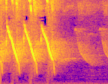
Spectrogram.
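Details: Canary kept by a bird keeper in Pemalang, Central Java, Indonesia, giving three quick high downslurred chirps in a row, then fainter sweeping notes fading out.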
